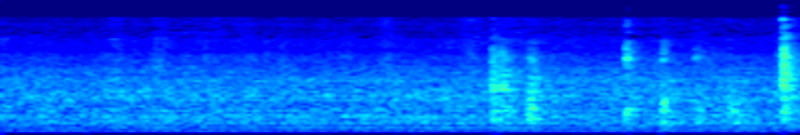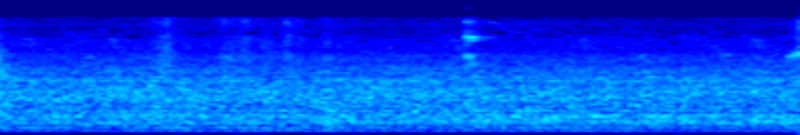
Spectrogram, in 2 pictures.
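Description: Paper coffee filter being cut with scissors and handled: a few soft rustles and clicks between about two and a half and four seconds in, ending in one sharp click, over a steady low hiss.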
